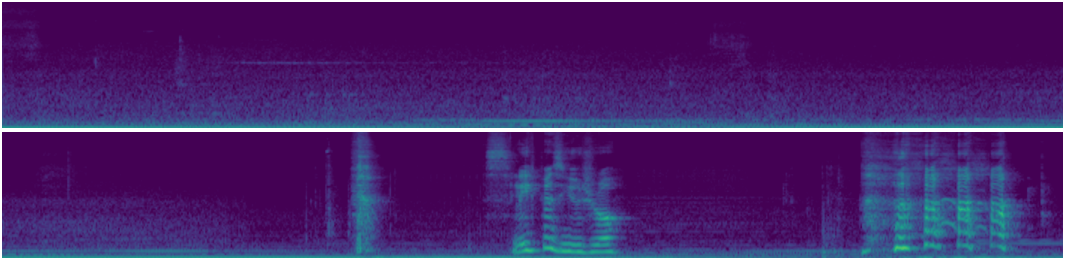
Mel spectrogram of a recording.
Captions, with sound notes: [Chuckle] Asleep as usual! [Laughs]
